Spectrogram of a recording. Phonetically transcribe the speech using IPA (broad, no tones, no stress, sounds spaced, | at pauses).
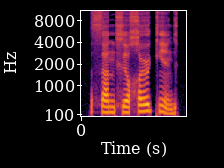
θ a n xʲ ɔ χ ə˞ kʲ ɛ̃ ɡ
